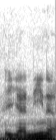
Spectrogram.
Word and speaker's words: Ioannina: welcome to yo and Nina or a Yanina as it's sometimes pronounced is a the largest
